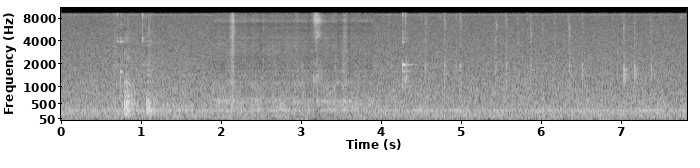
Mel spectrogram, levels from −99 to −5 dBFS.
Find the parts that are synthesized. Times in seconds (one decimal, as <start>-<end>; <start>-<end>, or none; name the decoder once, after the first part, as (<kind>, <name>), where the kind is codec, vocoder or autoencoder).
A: 1.9-3.9 (codec, HILCodec)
